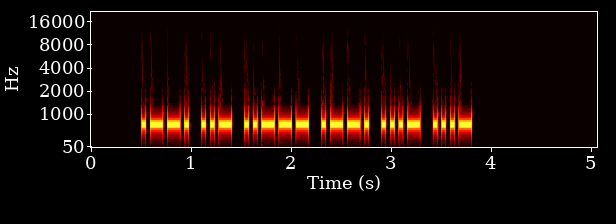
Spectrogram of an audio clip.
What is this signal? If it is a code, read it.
Morse code, heard as a keyed tone, about 28 wpm, 700 Hz. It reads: PU2PVV
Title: DXCC-100 Call Signs - 6 Characters - 28wpm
